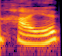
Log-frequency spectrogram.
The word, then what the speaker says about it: Hyatt: HARRY Middleton HYATT.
